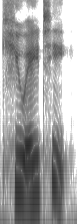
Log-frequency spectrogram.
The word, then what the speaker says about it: qat: She plays the word QAT. Now, for listeners who might not know, QAT is a real word. It's a chewable leaf, usually pronounced cat, but it's very obscure.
